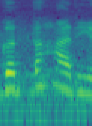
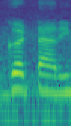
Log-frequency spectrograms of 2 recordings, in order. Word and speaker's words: गतहारी: दिवसाला गटारी अमावशाही म्हणतात खरं तर त्याचा मिनिंग प्रोनन्सिएशन गतहारी असतं पण आता त्याचा अपभ्रंश होऊन गटारी म्हटलं जातं बट ते खरं तर गतहारी असत म्हणजे आणि आज बऱ्यापैकी नॉनव्हेज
